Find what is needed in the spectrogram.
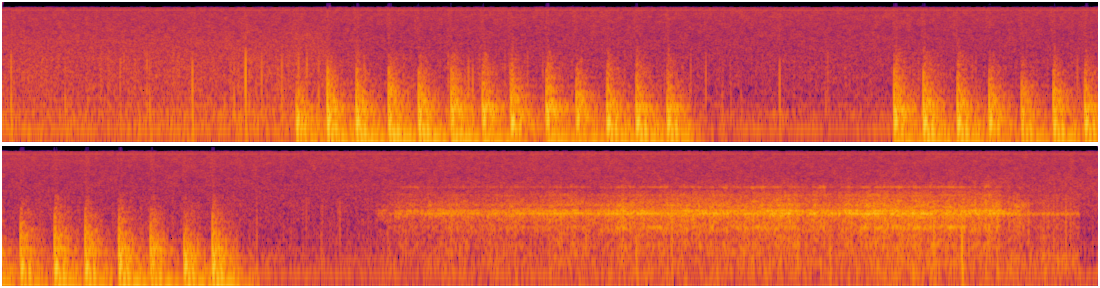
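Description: Two bouts of rapid knocking on a door, each about two seconds of fast, evenly spaced raps. A fainter steady whine follows near the end.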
